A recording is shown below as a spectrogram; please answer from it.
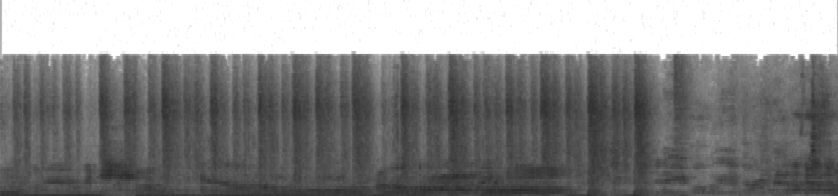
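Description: Live rock band playing: drum kit, electric guitar and bass guitar with a singer at the microphone. The playing thins out and drops a little in loudness near the end.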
